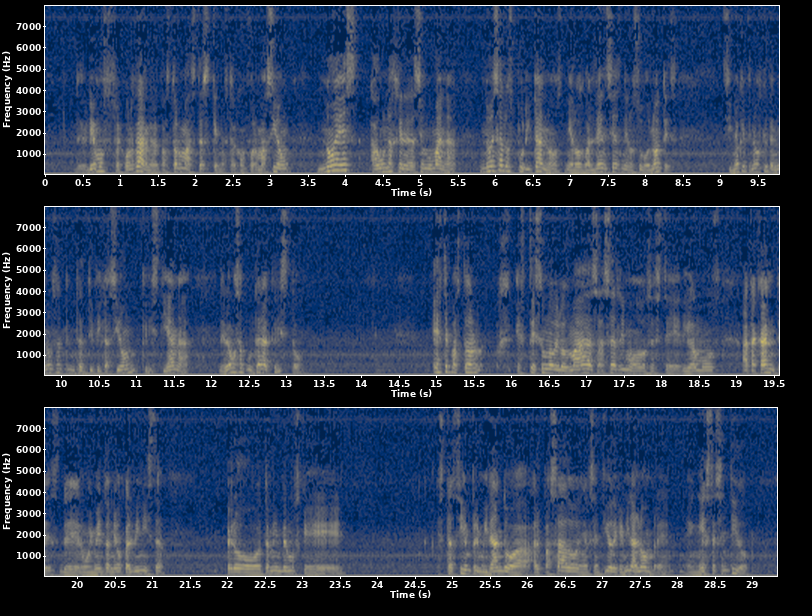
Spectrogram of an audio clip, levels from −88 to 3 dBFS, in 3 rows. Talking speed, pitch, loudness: 155 wpm, 115 Hz, -32 LUFS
